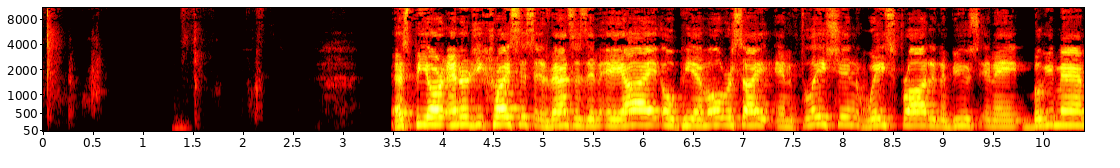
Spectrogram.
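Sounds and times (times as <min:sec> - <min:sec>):
paper rustling and shuffling: 0:00.0 - 0:02.5
speech: 0:03.5 - 0:10.3.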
